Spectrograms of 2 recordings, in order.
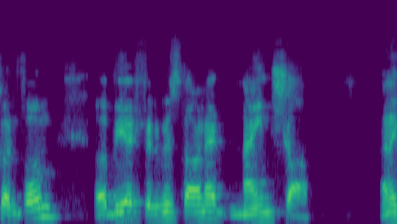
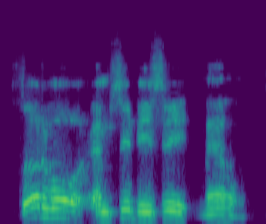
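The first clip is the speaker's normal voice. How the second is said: deep, low baritone delivery. Retelling the famous actor's reply: imitating a famous baritone. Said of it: "India's most famous baritone says".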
